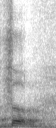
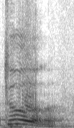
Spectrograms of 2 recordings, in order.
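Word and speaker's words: ثور: Gua Sur, tuan-tuan, Sur. Bukan Tur. Ejaan Melayu memang THUR tapi Tha Waw Ra, Gua Sur.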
